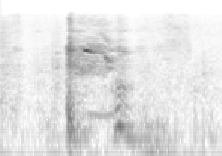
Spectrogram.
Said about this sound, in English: Hang on a second, I gotta cough.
